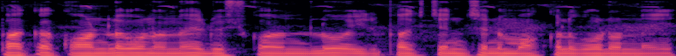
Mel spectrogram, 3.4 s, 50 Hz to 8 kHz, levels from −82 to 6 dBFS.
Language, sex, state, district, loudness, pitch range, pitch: Telugu, male, Andhra Pradesh, Visakhapatnam, -26 LUFS, 105-115 Hz, 110 Hz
